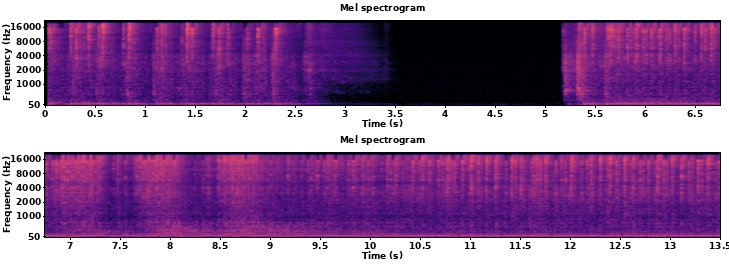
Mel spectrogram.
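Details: Engine runs, dies away to silence, then catches again and settles into a rough idle with blips of revs; hard starting.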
